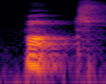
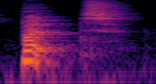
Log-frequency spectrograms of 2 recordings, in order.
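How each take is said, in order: First: The word has a full, clear vowel. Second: The word has a reduced, weak vowel. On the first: "but becomes but" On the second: "but becomes but"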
